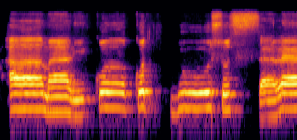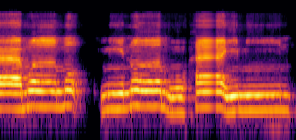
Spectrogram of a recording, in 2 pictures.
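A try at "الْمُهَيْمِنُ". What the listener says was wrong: Pendek. Pas berhenti dipendekkan. Muhaimin. Karena tidak ada tanda panjang.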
